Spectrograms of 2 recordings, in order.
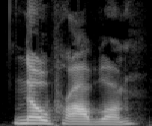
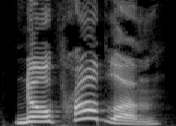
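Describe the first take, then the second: First: Flat tone with little pitch movement throughout. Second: Upbeat tone with a higher pitch on prob. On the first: The speaker was frustrated to help. The speaker calls it wrong. "Flatter intonation may sound sarcastic or annoyed" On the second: The speaker was happy to help. The speaker calls it right. "to sound even more upbeat and sincere, you can hit a slightly higher pitch on prob"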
